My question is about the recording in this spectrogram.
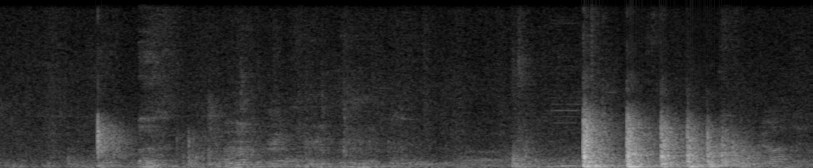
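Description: Billiard balls clacking: a quick run of five or six sharp knocks in about a second, with a single click a little earlier and low voices murmuring around it.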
